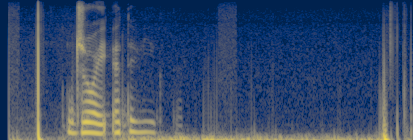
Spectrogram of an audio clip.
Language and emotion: Russian, neutral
